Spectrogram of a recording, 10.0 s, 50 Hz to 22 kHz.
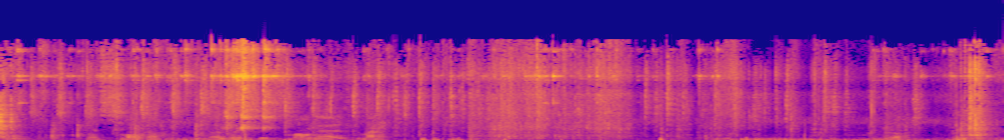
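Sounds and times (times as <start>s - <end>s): paper packing rustling: 4.4s - 8.2s.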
